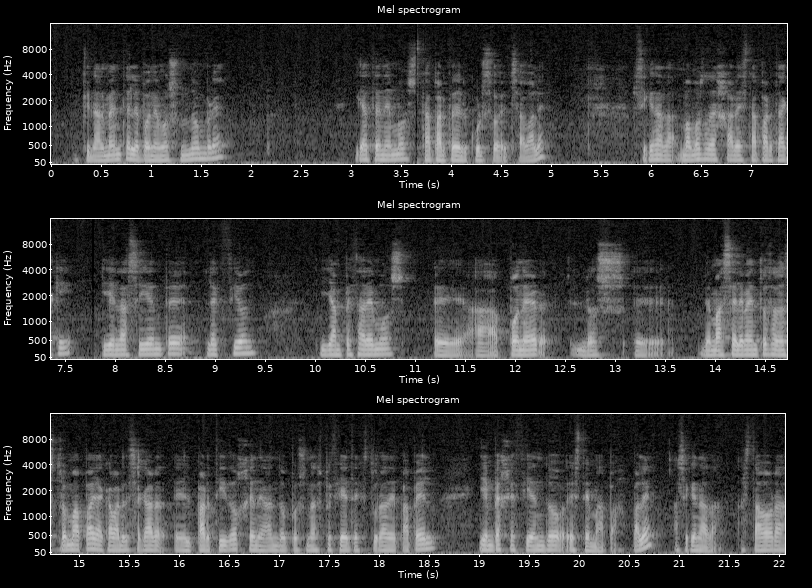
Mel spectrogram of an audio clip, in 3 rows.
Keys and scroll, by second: 14.2 space.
